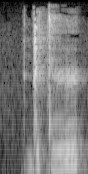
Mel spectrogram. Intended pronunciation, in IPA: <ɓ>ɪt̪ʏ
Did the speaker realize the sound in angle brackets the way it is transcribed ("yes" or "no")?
no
